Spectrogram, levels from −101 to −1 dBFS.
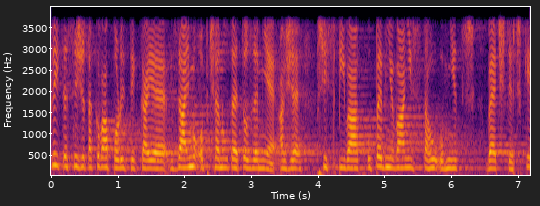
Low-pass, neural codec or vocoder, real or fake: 3.6 kHz; none; real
